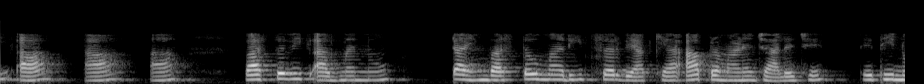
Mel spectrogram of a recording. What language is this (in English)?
Gujarati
